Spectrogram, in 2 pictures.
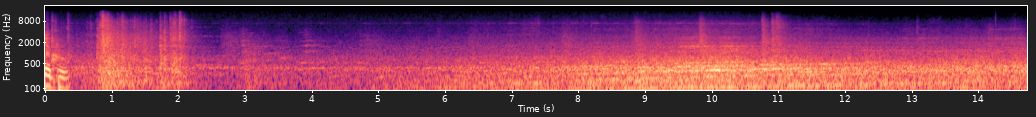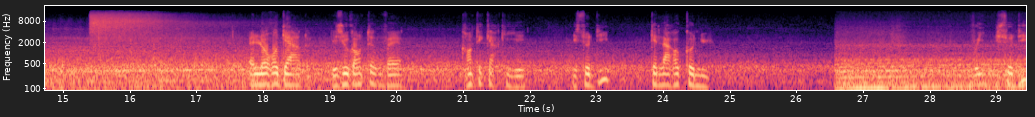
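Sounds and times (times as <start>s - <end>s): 
speech: 0.0s - 0.5s, 17.9s - 20.2s, 21.0s - 22.1s, 22.7s - 24.8s, 29.2s - 29.4s
subway train carriage underway rumbling and rattling: 0.0s - 29.4s
brief brighter hiss in a subway train carriage: 15.4s - 17.7s.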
